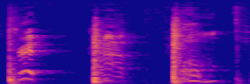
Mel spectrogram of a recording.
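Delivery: loud thumping hooves; heavy loud hoofbeats. Acted. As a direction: stomp out each word.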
